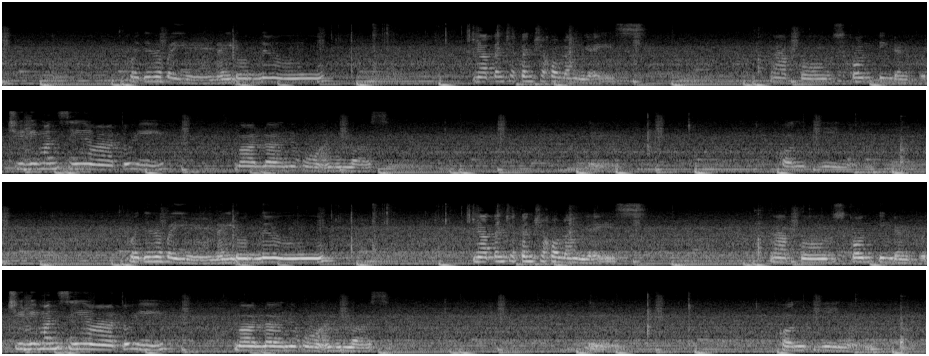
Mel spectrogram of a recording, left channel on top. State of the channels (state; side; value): quieter; left; 6.0 dB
